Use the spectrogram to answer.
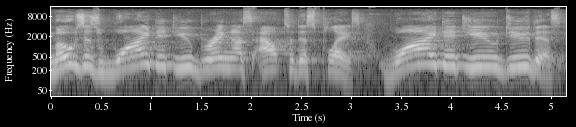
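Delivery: high, loud, slow complaining people; grumbling crowd. Retold or imitated. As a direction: whine and accuse Moses. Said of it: "they're always asking".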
